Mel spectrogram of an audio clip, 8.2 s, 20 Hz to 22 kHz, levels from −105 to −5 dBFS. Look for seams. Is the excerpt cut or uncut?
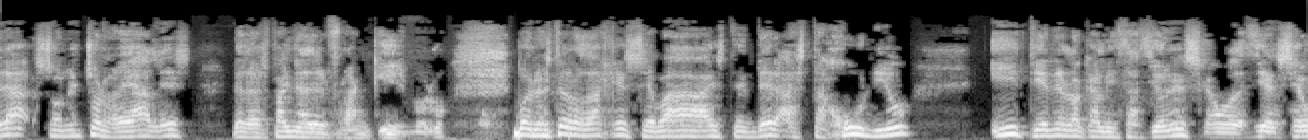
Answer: uncut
